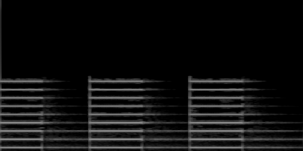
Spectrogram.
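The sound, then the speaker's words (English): A siren blares with a loud, steady electronic tone that cycles in a repeating two-part pattern, switching between stronger and slightly weaker bursts roughly every half second. No voices. “And you hear, like, a siren blaring.”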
